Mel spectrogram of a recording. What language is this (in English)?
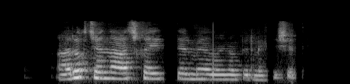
Kyrgyz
